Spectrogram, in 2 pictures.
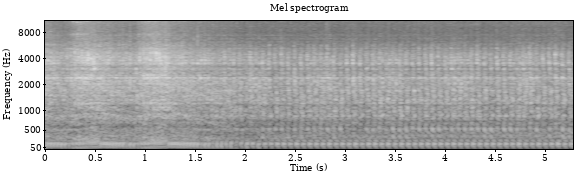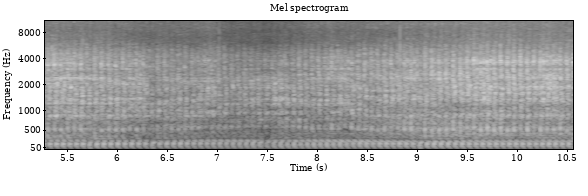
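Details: Alfa Romeo engine, 15,700 km, recorded before full teardown and inspection: steady idle with a dull, regular knock about three per second over the firing beat; engine knock, cause not yet determined.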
